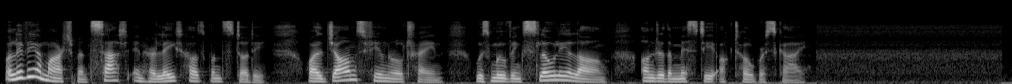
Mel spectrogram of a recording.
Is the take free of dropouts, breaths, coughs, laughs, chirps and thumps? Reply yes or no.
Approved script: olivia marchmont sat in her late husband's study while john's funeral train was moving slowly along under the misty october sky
yes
